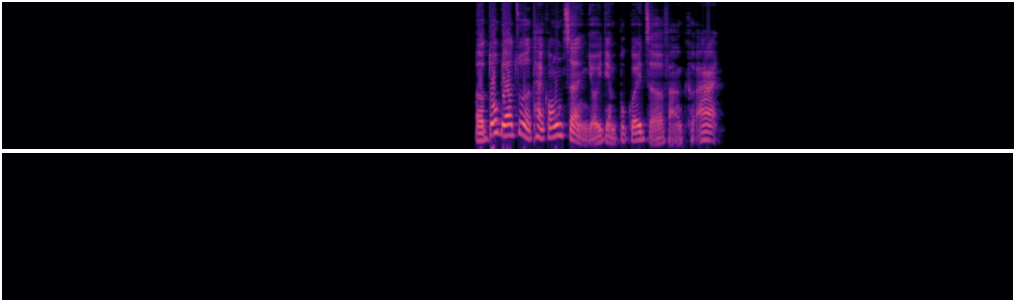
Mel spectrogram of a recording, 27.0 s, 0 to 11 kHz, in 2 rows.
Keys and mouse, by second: 0.0 s, 1.5-2.3 drag, 2.8 click, 4.2 e, 5.1 e, 6.2-6.5 shift+middle drag, 6.6 drag, 7.1-7.9 drag, 8.5-9.5 drag, 9.7 click, 9.9 click, 11.3 ctrl+r, 12.8 click, 13.5 click, 13.8 click, 15.3 click, 16.3 click, 17.2 click, 17.4 click, 18.0-18.6 drag, 19.0 click, 19.7 click, 20.5 click, 20.8 click, 21.4 click, 22.7 click, 23.6-24.8 drag, 26.2 KP_1, 26.5 KP_3.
